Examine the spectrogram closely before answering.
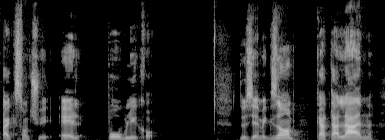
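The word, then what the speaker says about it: catalán: Elle publico deè exemple catalane. J'ai un mot j'ai un accent sur le A final. Je me pose pas la question. Catalane. Le a final de catalane va être accentué.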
